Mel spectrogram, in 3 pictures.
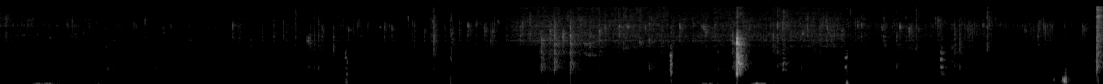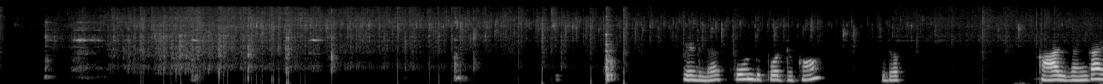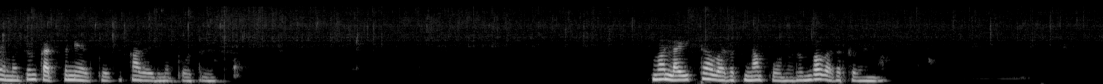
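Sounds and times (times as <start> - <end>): garlic sizzling in butter: 0.0 - 33.0
spoon stirring a pan: 5.2 - 9.8, 11.4 - 14.6, 15.4 - 15.9, 24.2 - 27.1.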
